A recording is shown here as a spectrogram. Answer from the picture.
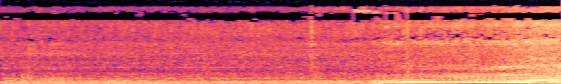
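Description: An off-road SUV's engine running at low revs as it crawls up steep rock, then revving hard and loud about four seconds in, its pitch wavering up and down near the end.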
